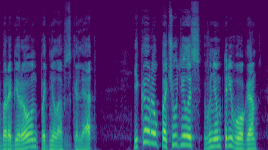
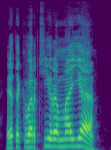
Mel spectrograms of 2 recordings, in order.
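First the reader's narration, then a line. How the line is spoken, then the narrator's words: Overly loud. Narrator (Russian): излишне громко даже для собственных ушей сказала Кэрол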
